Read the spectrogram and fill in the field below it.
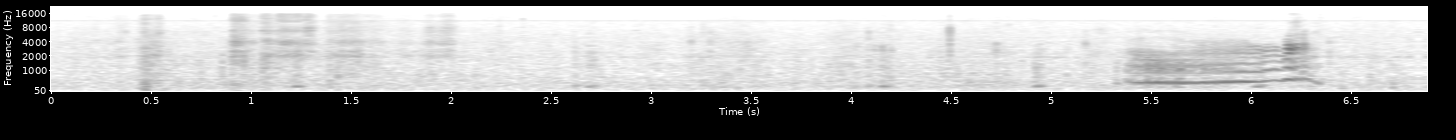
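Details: Young kitten meowing indoors: after quiet rustling, a single drawn-out mew of nearly a second that rises in pitch toward its end.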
